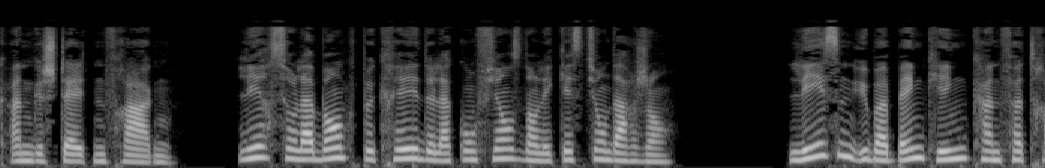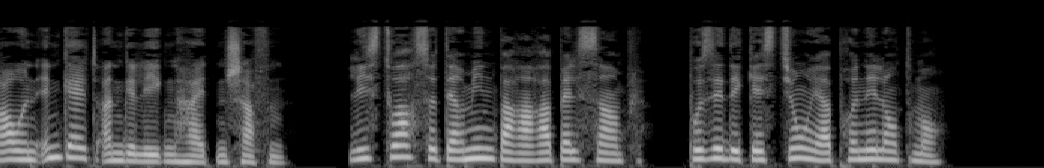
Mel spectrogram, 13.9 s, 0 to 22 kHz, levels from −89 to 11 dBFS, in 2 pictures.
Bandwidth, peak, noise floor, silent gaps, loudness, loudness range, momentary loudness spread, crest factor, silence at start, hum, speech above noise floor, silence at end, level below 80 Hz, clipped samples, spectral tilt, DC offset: 12 kHz; -2 dBFS; under -90 dBFS; 1.49-1.58 s, 5.15-5.23 s, 9.20-9.28 s; -19 LUFS; 2 LU; 9 LU; 16 dB; 0.05 s; none; over 72 dB; 0.7 s; -54 dBFS; under 0.1%; -5.5 dB/octave; under 0.1%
